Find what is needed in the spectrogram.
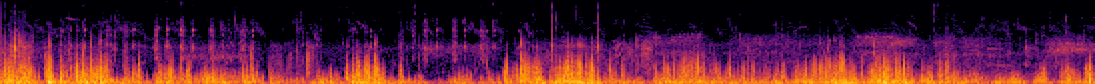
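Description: Irregular footsteps and knocks on a debris-strewn shoreline, with a heavy, uneven low rumble of wind on the microphone.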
